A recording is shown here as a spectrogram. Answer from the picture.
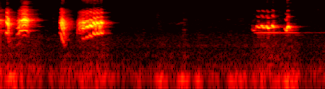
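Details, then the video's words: Long-tailed shrike lure recording, played to stir a reluctant cendet into song: loud rasping, grating notes in two bursts, a silent gap, then a softer chattering phrase over a steady thin whistle. "SUARA PIKAT CENDET SUSAH BUNYI"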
